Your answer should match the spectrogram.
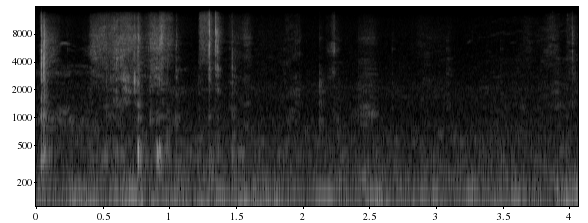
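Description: Faint rustling, scraping and light clicks of trading cards being handled and slid into a clear plastic sleeve. Busiest in the first second and a half, then quieter.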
